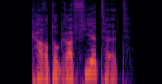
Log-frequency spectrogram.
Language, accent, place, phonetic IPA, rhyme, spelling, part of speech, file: German, Germany, Berlin, [kaʁtoɡʁaˈfiːɐ̯tət], -iːɐ̯tət, kartographiertet, verb, De-kartographiertet.ogg
- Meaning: inflection of kartographieren: 1. second-person plural preterite 2. second-person plural subjunctive II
